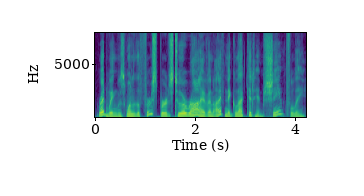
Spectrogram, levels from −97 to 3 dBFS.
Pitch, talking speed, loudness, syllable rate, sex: 175 Hz, 200 wpm, -19 LUFS, 5.8 syllables/s, male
